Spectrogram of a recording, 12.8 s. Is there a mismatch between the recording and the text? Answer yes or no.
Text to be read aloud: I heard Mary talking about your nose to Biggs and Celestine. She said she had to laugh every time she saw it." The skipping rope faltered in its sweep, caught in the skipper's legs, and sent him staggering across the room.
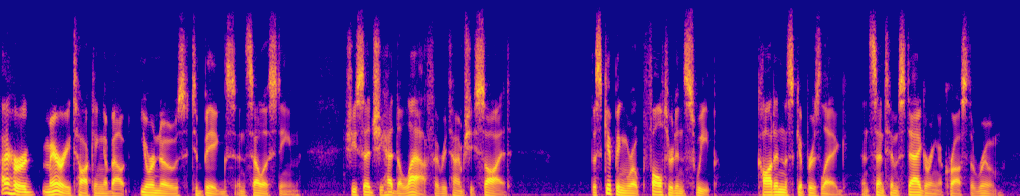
yes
